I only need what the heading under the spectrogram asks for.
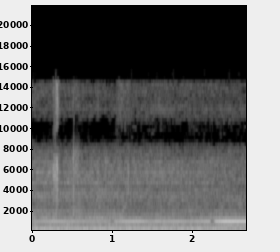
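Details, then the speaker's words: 1999 Jeep Grand Cherokee, unstarted over a year, crank-no-start fixed by replacing crank position sensor: low, even rumble with no misses, knocks or stumbles; smooth healthy idle. "that's weird it totally runs well uh too bad this jeep had to sit around for a year and and uh just for such a small easy component 35 bucks um but hey this thing sounds beautiful"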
